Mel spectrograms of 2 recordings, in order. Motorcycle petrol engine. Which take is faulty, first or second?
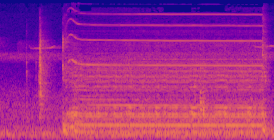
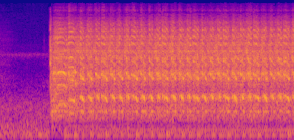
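second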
